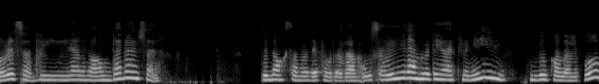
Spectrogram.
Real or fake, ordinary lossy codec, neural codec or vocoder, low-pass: fake; none; codec, 16 kHz, 1 kbps, FreqCodec, smaller model; none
